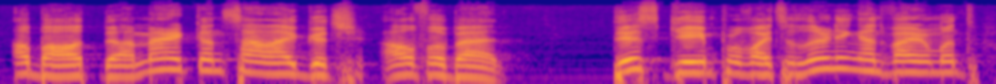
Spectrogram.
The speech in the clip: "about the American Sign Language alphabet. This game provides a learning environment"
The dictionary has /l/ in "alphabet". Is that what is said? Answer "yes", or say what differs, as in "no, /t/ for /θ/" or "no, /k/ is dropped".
yes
